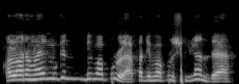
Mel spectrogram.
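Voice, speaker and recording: Bright-voiced man in his sixties. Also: high-pitched, very animated, racing, no room sound, low-quality recording. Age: 60s. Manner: rambling and repetitive, with quiet asides. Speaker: speaker giving a personal testimony. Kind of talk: casual faith testimony to a fellowship.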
